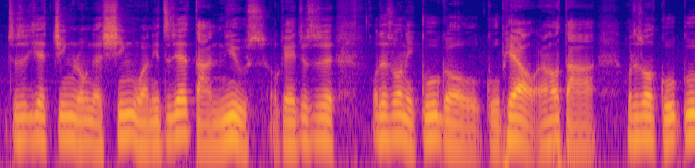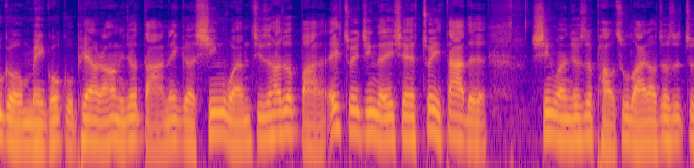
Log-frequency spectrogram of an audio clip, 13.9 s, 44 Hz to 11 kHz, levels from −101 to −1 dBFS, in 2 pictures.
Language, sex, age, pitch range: Chinese, male, 30-49, 95-115 Hz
